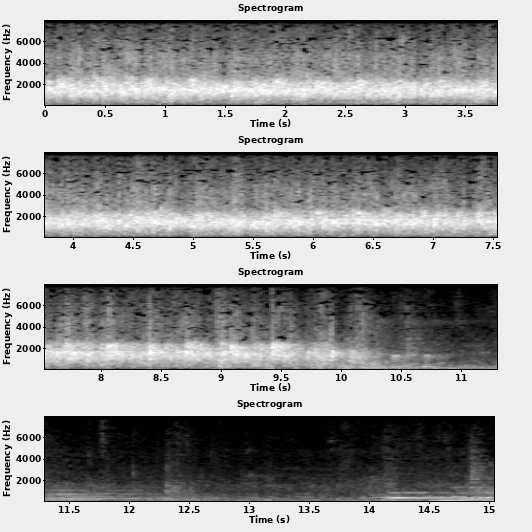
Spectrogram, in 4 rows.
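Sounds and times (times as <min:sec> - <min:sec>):
audience applause: 0:00.0 - 0:10.9.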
